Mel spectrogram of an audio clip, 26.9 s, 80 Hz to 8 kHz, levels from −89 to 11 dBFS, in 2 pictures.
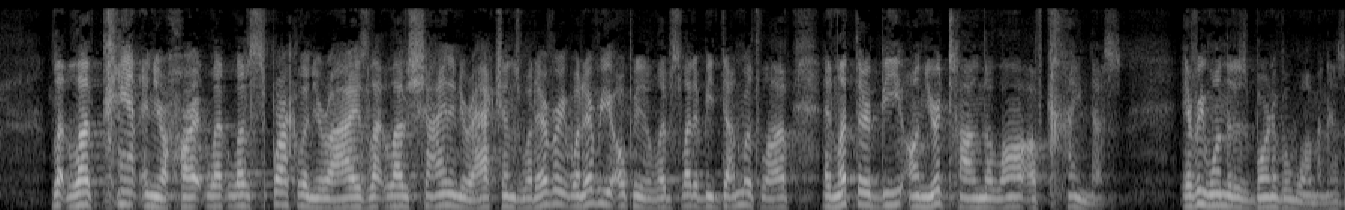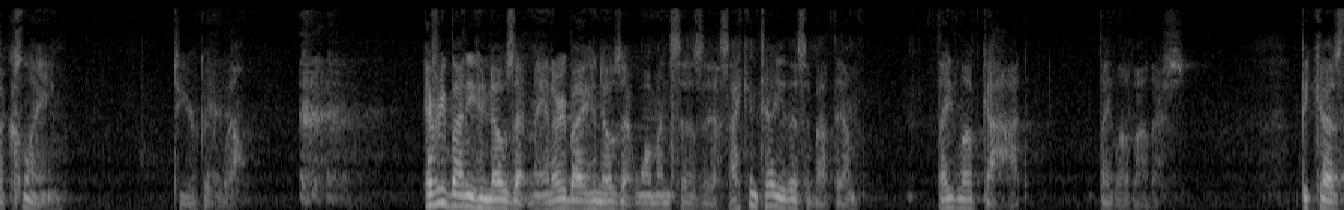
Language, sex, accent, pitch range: English, male, American, 120-150 Hz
